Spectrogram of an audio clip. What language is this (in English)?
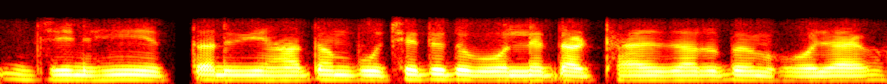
Urdu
